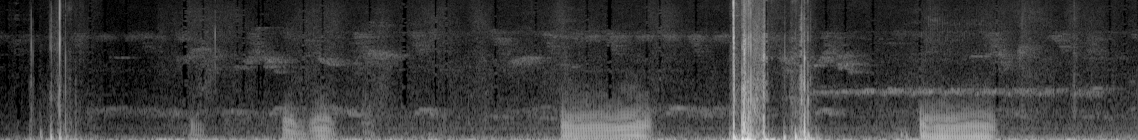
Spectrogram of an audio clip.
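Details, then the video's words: Three-year-old male French Bulldog making funny pig-like grunts: three buzzy, throaty bursts, the longer ones about a second each, with sharp knocks and background clatter between them. "Funny Sounds French Bulldog"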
